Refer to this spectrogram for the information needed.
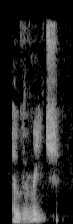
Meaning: To reach above or beyond, especially to an excessive degree
- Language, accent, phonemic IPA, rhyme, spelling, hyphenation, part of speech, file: English, Southern England, /ˌəʊvəˈɹiːt͡ʃ/, -iːtʃ, overreach, over‧reach, verb, LL-Q1860 (eng)-overreach.wav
